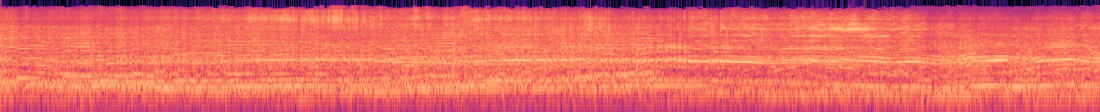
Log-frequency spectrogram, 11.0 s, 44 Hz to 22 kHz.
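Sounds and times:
guitar music: 0.0 - 7.8
racing car engines revving: 0.0 - 11.0.

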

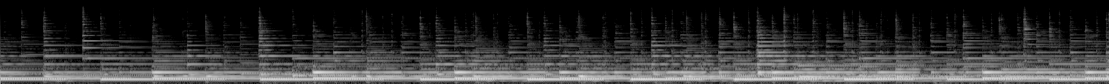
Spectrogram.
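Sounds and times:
plucked strings repeating pattern: 0.0 - 11.0.

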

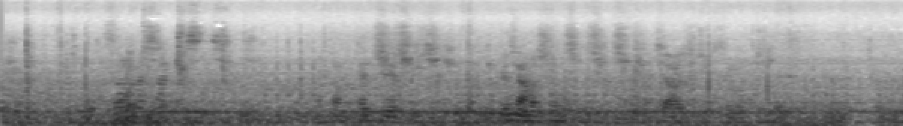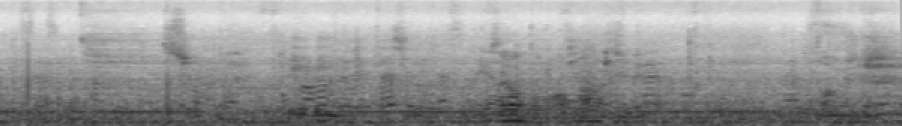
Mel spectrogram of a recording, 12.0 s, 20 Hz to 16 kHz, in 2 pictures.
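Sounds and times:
electric train motor hum: 0.0 - 12.0
wheels rumbling on track: 0.0 - 12.0.

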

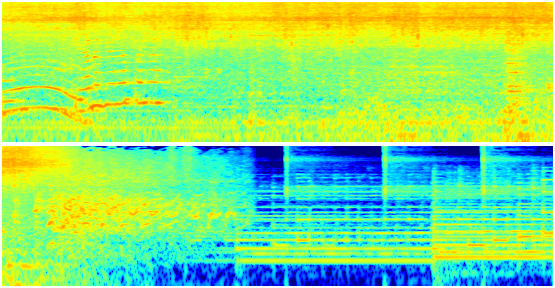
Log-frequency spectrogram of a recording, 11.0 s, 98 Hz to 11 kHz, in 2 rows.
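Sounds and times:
music with held notes: 7.9 - 11.0.

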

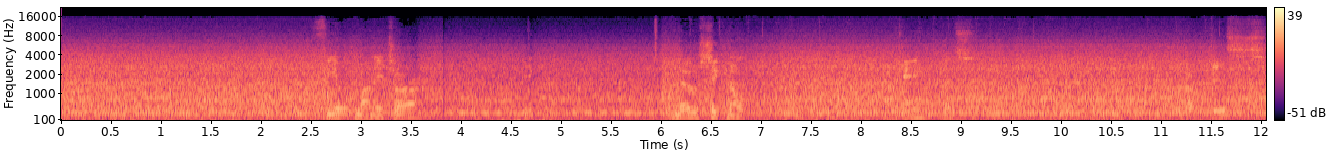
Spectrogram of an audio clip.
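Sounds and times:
server cooling fans whirring: 0.0 - 12.0.

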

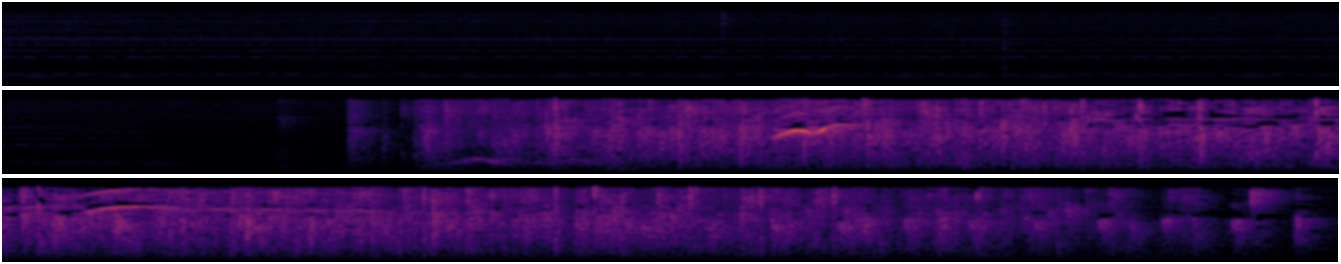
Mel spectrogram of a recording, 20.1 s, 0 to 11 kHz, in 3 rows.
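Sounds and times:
audience applauding: 8.4 - 20.0
short whistles: 10.4 - 15.6.

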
